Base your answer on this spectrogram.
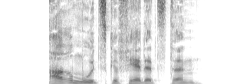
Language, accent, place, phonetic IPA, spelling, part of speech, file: German, Germany, Berlin, [ˈaʁmuːt͡sɡəˌfɛːɐ̯dət͡stn̩], armutsgefährdetsten, adjective, De-armutsgefährdetsten.ogg
- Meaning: 1. superlative degree of armutsgefährdet 2. inflection of armutsgefährdet: strong genitive masculine/neuter singular superlative degree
